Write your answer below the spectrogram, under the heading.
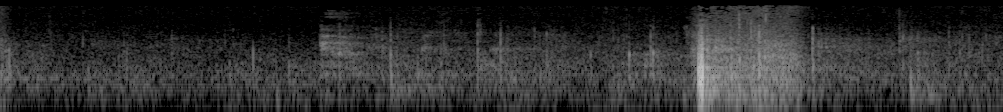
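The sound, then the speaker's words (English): Children running up to the front of a church for a children's sermon: a faint patter of quick footsteps, then a louder cluster of thumping steps. “I like how you run. This is the one time you can really run in church.”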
